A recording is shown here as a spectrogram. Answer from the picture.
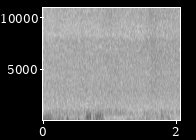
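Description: Wind buffeting the microphone in gusts, a low irregular rumble that is strongest in the first second and eases after.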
